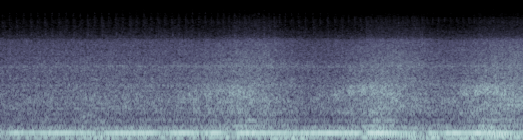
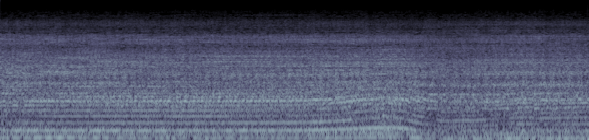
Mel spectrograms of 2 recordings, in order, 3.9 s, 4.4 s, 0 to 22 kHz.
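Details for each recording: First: 1987 BMW 528e (E28), 4HP22 automatic, after the clogged transmission filter was dealt with: steady, even low drone with a light rise in revs, no whine or clunk; noise gone and it goes into gear faster. Normal transmission operation. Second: 1987 BMW 528e (E28) with 4HP22 automatic transmission, long parked, car bought cheap: steady whine over the engine rises, then sags and drops away with speed; horrendous transmission noise, found to be a clogged transmission filter.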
